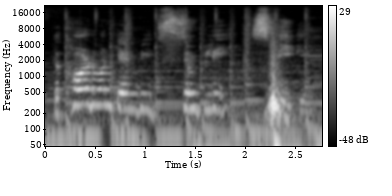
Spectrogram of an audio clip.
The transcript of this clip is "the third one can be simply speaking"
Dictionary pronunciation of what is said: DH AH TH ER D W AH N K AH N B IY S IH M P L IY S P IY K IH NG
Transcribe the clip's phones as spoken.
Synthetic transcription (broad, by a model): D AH T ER D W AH N K AH N B IY S IH M P L IY S P IY K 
